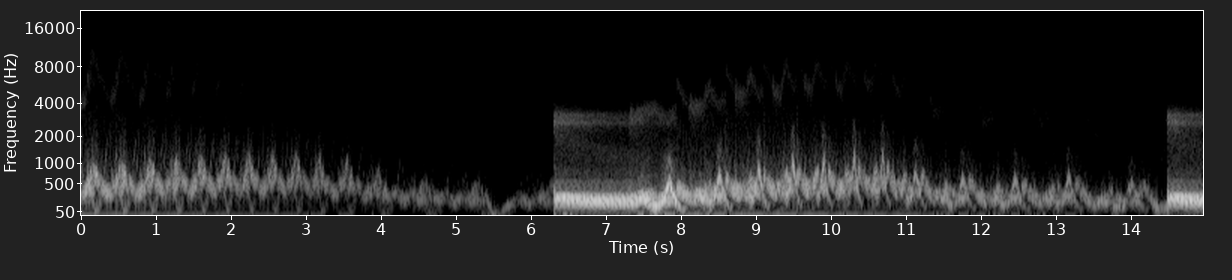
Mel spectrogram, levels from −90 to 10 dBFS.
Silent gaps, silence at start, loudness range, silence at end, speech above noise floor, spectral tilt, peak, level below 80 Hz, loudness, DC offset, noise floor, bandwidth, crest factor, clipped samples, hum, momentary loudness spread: none; 0 s; 22 LU; 0 s; 33 dB; -12.5 dB/octave; -6 dBFS; -56 dBFS; -21 LUFS; under 0.1%; -57 dBFS; 3.4 kHz; 18 dB; under 0.1%; none; 26 LU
